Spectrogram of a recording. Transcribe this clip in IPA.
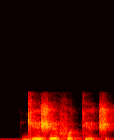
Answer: ɡʲ e ʃ ẽ f ə kʲ ɘ t͡ʃ

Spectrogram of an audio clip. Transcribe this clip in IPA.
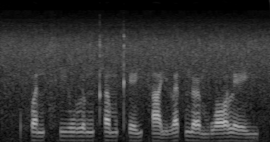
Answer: f ɐ˨˧ n t͡sʰ iː˨ w l ʊ˧ ŋ kʰ ɐ˧ m kʰ e˨˥ j h aː˨˩ j l ɐ˧ t̚ n̪ œː˨˩ m w ɔː˨˧ l e˨ j

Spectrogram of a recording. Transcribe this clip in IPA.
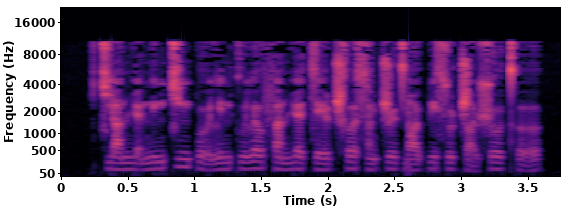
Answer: t͡ɕ j ä˧˥ n̪ ɥ ɛ̰˨˩ n̪ i˧˥ ŋ t͡ɕ i˥ ŋ p o̰˨˩ ʊ̯ l i˧˥ n k u˧˥ l ɤ˥ f ä˥˩ n̪ ɥ ɛ˥ t͡s e˧˥ ɪ̯ ʈ͡ʂʰ ɤ˥ s ɑ˨ ŋ ʈ͡ʂ ɻ̩˥ t̪ j ɑ˧˥ ʊ̯ p i˥˧ s u˥˩ ʈ͡ʂ ɑ̰˨˩ ʊ̯ ʂ o˥ ʊ̯ t̪ʰ ɤ̰˨˩˦

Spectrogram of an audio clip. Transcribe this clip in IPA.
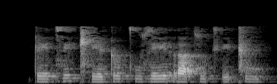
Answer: ʈ e d͡z ɪ ǁʰ e ʈ ʊ t̪ʰ u z e r a t͡s u t͡ʃʼ ɪ ǁ u

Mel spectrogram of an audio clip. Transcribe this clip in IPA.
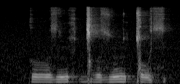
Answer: k ɤː z ĩ x ɡ͡ǀ ɤ z ũ ǀ o sʲ

